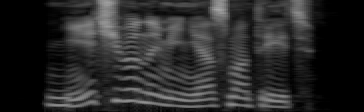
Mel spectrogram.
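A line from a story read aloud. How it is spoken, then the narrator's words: Snapped. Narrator (Russian): огрызнулся Крэб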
